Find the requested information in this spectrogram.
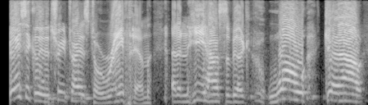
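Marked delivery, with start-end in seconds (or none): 3.6-4.9 loud mock alarm; alarmed protest. Wizard fighting off the tree, loudly alarmed. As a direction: fend it off with a raised voice. Retold escape from attacking tree.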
